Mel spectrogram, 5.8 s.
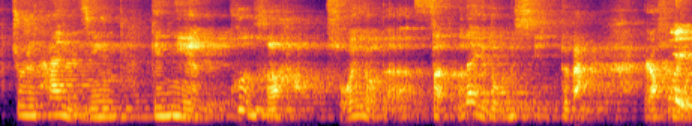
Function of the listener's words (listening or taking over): listening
